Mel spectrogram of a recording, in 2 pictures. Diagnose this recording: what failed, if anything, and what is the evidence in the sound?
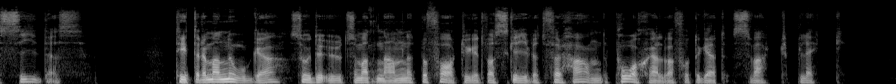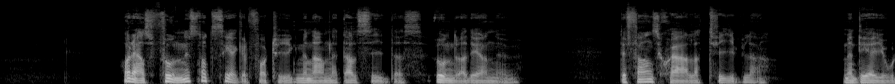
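About a second of queued audio was dropped in the network or by the jitter buffer at 7.15 s, a skip ahead: playback jumps forward with no gap, joining the two sides almost directly.

The jitter buffer held too much audio and trimmed pitch periods to catch up, a jitter buffer speed-up: audio runs 6% fast from 7.53 to 8.86 s and 11% fast from 9.87 to 12.77 s, hurried at unchanged pitch.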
